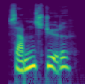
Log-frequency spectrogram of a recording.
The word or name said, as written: sammenstyrtet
